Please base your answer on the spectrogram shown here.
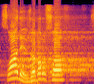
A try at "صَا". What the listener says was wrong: সানা স স মোটা হবে।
